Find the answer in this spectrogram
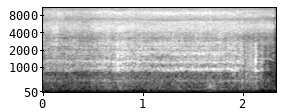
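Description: Cordless drill spinning a hole saw through the top of a plastic 55-gallon barrel: a steady, high whirring hiss of the motor and saw teeth shaving the plastic.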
